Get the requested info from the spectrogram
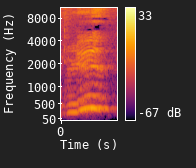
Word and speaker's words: plus: Здесь возможен вариант, здесь не обязательно чтение S. Да. Плюс, Et plus que l'air marin. Здесь факультативное S-чтение. Оно не обязательно. В некоторых, да, в современных вариантах, если вы еще наслушивали современные, там S будут специально произносить.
